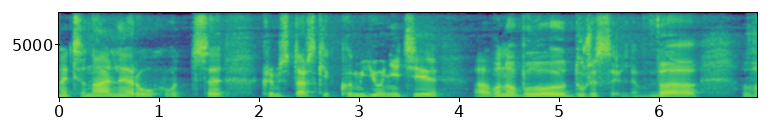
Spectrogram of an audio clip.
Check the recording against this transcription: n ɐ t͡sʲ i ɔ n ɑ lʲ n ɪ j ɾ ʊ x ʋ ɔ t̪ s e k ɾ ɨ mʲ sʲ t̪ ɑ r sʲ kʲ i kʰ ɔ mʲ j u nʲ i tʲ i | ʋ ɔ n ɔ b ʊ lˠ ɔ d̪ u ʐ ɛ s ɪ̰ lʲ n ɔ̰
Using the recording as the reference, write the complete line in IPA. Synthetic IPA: n ɐ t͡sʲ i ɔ n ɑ lʲ n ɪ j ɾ u x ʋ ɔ t̪ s ɛ k ɾ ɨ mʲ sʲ t̪ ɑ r sʲ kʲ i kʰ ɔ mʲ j u nʲ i tʲ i | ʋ ɔ n ɔ b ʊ lˠ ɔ d̪ u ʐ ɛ s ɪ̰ lʲ n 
